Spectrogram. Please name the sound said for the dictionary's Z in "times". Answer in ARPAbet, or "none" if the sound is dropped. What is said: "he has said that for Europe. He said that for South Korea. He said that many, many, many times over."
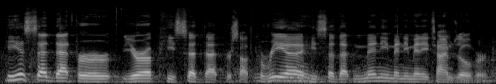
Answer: Z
